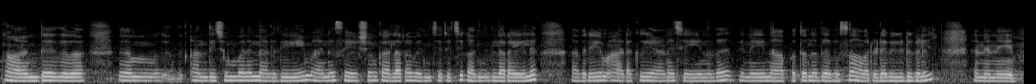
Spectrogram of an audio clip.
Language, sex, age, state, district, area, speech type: Malayalam, female, 30-45, Kerala, Kollam, rural, spontaneous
